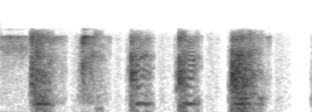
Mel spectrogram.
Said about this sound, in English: Oh, shit. I woke up my dogs. Damn it.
